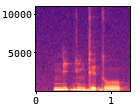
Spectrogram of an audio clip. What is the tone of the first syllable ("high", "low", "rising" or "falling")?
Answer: high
